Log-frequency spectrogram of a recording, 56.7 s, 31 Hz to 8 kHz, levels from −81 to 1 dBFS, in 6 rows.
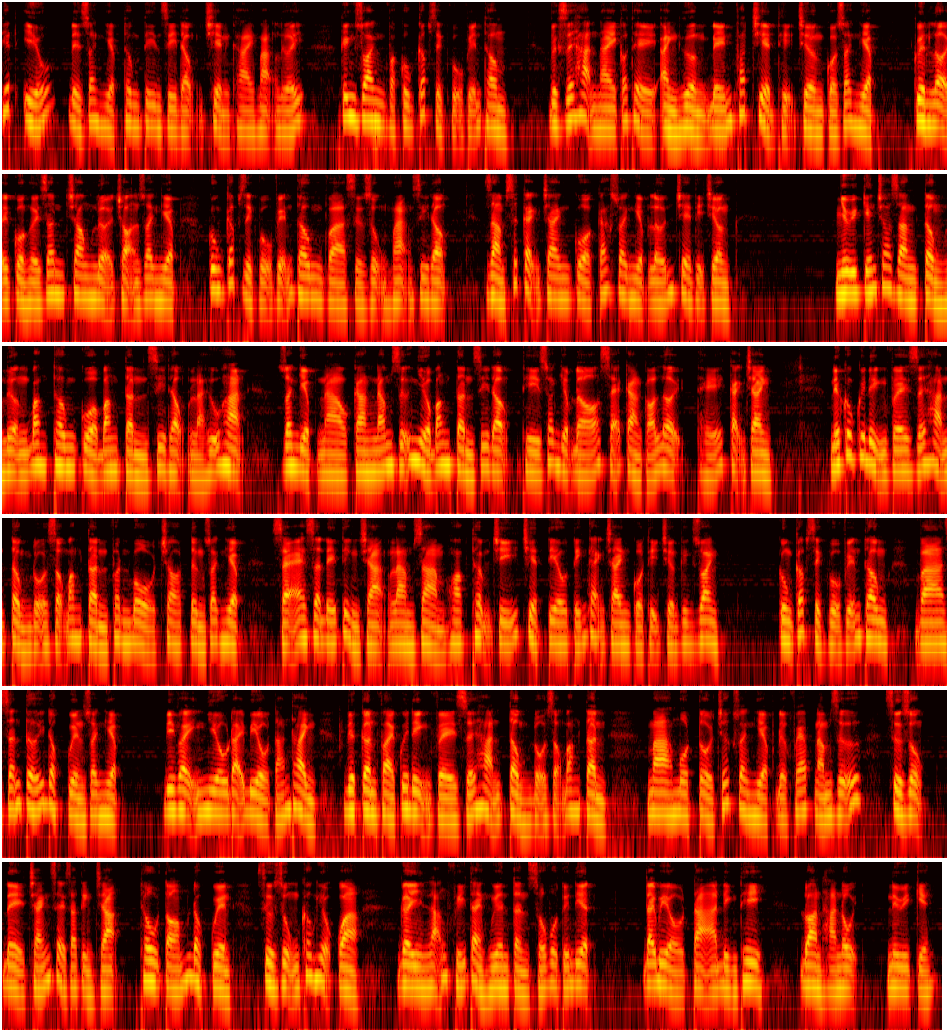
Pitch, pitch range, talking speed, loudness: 125 Hz, 115-145 Hz, 245 wpm, -33 LUFS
